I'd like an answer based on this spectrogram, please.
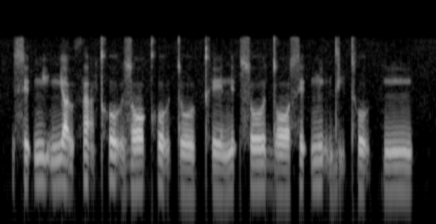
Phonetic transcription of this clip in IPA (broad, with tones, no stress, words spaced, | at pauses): sʰɪ˦ʔɲḭ˦˨ɲa̰˦˨ʊ̯ θã˦˨kʰo̰˦˨ʊ̯ zɔ˦kʰo̰˦˨ʊ̯to˨ʊ̯ kʰe˨nɪ˦ʔso˦ʊ̯ dɔ˨sʰɪ˦ʔmĩ˦˨ dḭ˦˨tʰo̰˦˨ʊ̯ kĩ˦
